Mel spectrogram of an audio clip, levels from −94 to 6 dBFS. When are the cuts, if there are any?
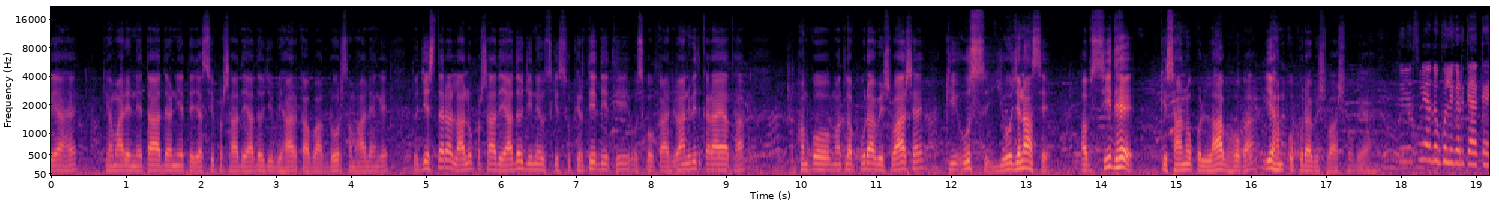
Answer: none

